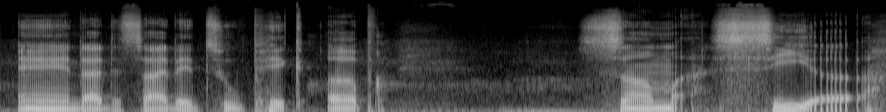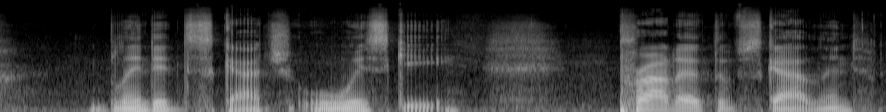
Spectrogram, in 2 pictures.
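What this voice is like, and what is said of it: Poorly done put-on accent. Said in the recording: “That was a terrible accent”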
